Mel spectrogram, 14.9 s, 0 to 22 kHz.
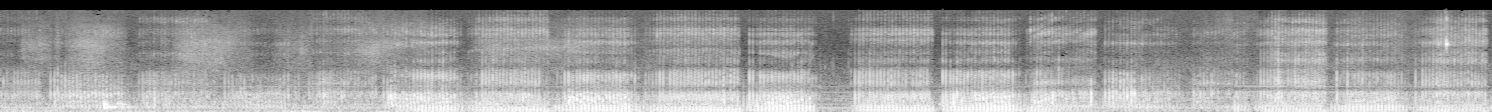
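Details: Six-month-old kitten purring while cuddled, kissed and scratched on the head, captured on a binaural 3DIO microphone; steady low rumbling purr pulsing with each breath, quieter for the first four seconds, then fuller, with soft handling rustles and brief pauses.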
